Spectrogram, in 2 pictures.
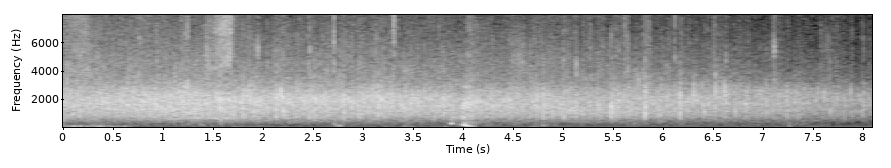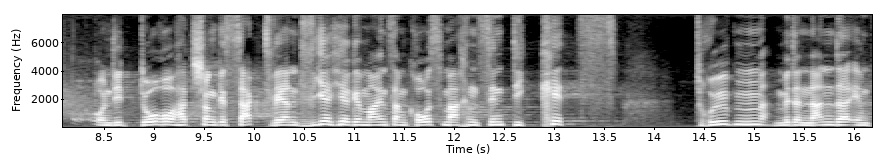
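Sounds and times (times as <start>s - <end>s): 
audience applause: 0.0s - 8.4s
speech: 8.4s - 13.4s, 14.4s - 16.1s.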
